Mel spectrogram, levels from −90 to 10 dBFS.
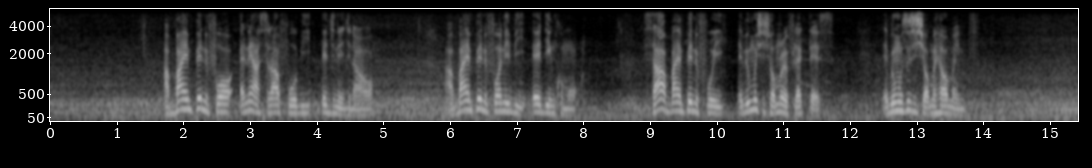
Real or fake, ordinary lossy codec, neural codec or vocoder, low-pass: real; Opus, 64 kbps; none; 5.4 kHz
